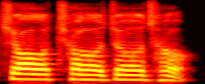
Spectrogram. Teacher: জিহার মধ্যভাগের কাজ আছে। জিভ তালুর যে শক্ত অংশটা সেটাকে স্পর্শ করবে। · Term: ঘৃষ্টধ্বনি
